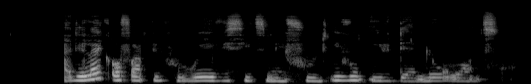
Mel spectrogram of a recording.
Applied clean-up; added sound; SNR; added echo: neural mask model Resemble Enhance denoiser.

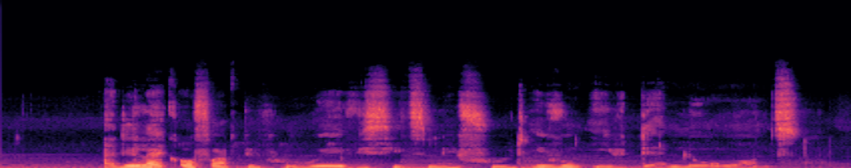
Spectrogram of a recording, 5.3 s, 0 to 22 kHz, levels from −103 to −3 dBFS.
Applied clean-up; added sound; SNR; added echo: none; Piano; 20 dB; none.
